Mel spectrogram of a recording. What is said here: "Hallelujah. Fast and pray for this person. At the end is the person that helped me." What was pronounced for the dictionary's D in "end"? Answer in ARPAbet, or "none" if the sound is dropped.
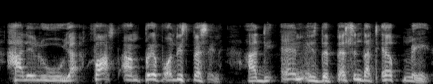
D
